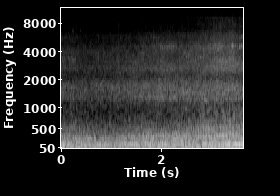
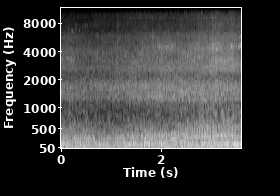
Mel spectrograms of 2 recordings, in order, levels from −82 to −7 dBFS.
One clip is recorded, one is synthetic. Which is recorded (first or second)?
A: second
